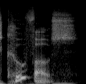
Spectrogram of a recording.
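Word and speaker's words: CUFOS: Several weeks later, according to a letter from a witness published in the SUFOS associate letter, this C-U-F-O-S, so like MUFON, but SUFOS. The witness, or maybe it's KUFOS, hard C.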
